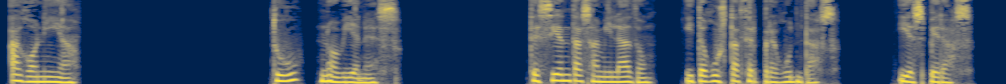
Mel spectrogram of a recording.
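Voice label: Spanish, female, poem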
